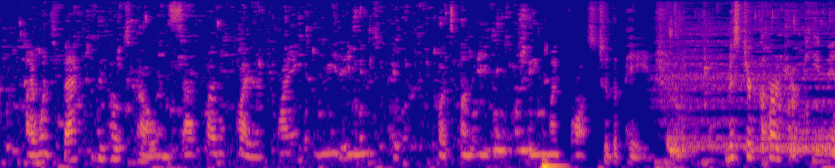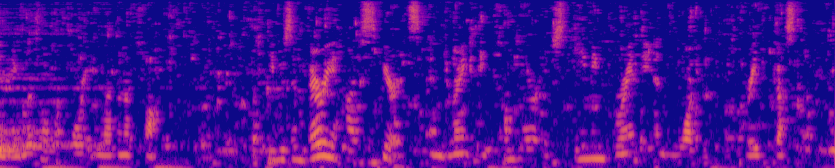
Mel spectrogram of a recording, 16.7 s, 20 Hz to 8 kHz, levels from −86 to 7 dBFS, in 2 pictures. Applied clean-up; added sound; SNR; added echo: classical method Wiener filter.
